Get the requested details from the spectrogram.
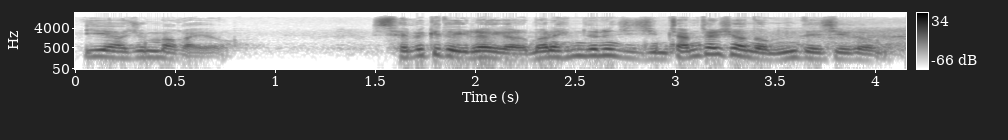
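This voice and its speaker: A middle-aged man, preaching an animated storytelling sermon in a church and joking with the congregation. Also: fairly high pitch, racing, slightly rough. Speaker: guest preacher, professor. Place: church sanctuary.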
